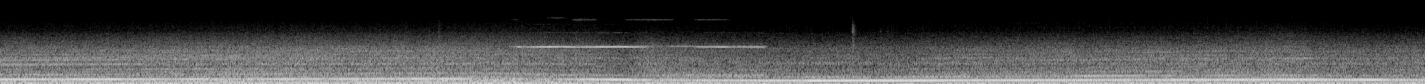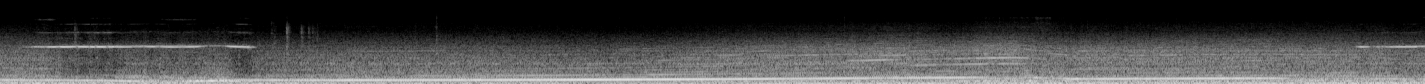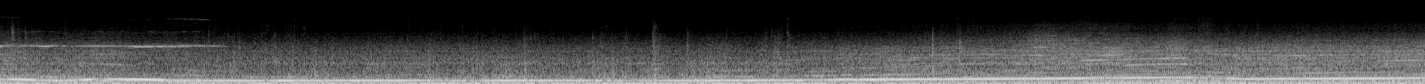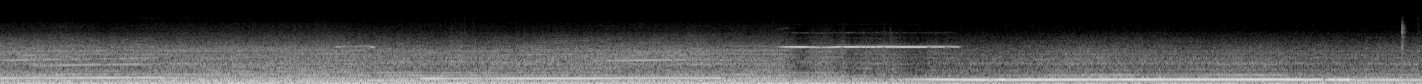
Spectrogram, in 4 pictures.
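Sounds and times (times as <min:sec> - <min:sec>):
car engine revving through gears: 0:00.0 - 0:56.9
short high steady tone: 0:50.5 - 0:52.4.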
